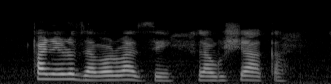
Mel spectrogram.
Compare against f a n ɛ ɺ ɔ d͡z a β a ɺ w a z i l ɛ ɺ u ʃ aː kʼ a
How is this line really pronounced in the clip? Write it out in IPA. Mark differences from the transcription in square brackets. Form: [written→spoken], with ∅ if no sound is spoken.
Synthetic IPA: f a n ɛ ɺ ɔ d͡z a β a ɺ w a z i l [ɛ→a] ɺ u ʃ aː kʼ a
